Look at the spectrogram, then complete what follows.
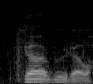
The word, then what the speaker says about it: Gerudo: Gerudo, hard G. Is it Gerudo or Gerudo? Oh, you said G. So Gerudo.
